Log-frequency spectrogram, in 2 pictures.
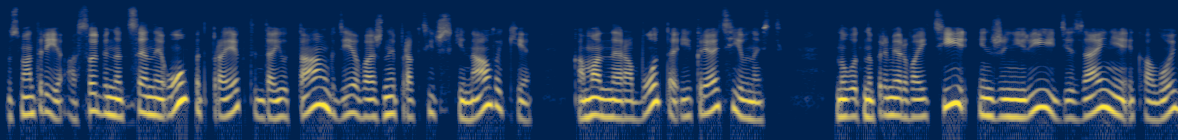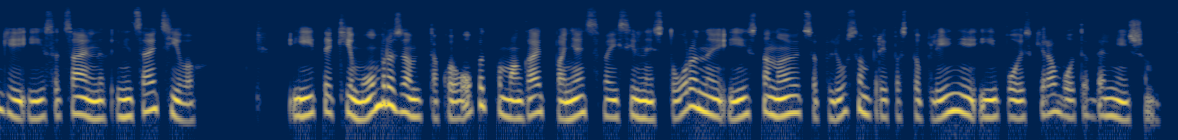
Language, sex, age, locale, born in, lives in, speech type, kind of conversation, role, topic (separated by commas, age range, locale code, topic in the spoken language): Russian, female, 45-49, ru-RU, Russia, United States, read, expert-assistant, expert, Какие нестандартные комбинации предметов могли бы сделать школьную программу более актуальной для современной жизни?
